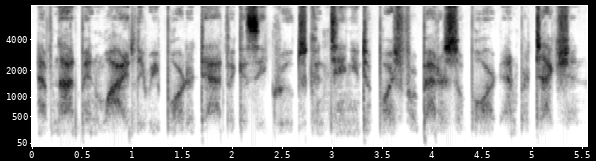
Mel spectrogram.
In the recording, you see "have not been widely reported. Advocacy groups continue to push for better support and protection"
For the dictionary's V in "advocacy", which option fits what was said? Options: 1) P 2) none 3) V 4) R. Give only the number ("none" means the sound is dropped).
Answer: 3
